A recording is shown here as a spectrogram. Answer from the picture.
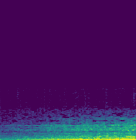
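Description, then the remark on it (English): A steady, low engine hum drones on with a constant pitched tone from an old car that is overdue for the scrapyard, moderately quiet and slowly swelling a little in loudness, with no voices. “Whatever made you pick this car”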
